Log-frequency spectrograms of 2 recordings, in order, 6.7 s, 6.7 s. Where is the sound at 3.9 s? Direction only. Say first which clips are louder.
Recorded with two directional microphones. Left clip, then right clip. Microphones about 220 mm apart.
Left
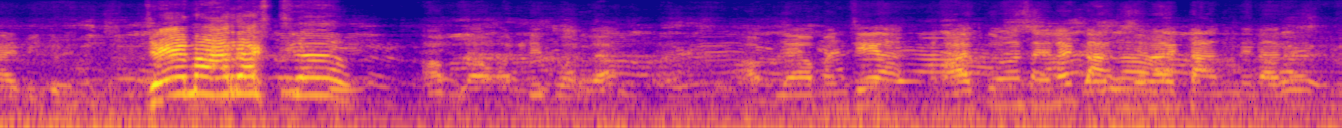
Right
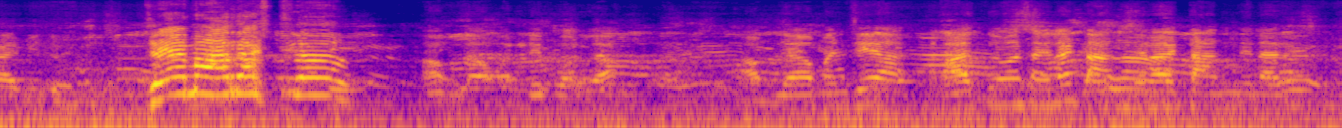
Left 1 dB; 10° left (ahead or behind).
